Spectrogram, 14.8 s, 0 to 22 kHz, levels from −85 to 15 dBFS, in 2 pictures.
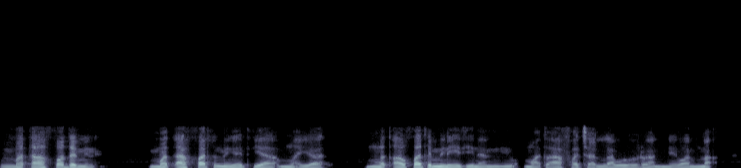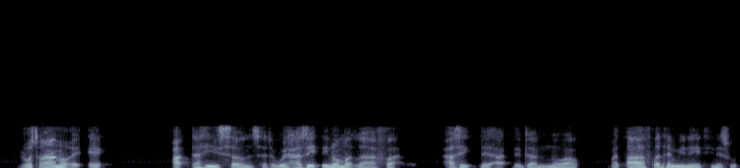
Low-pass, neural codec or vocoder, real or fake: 5.4 kHz; codec, 16 kHz in and 24 kHz out, 0.8 kbps, FocalCodec, streaming, 65536 codes; fake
